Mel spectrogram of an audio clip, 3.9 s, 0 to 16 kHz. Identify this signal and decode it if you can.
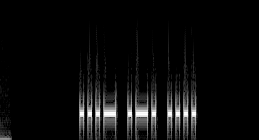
Morse code, heard as a keyed tone, about 20 wpm, 700 Hz. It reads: VRH
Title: USA Call Sign Postfixes - 3 Letters 20wpm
